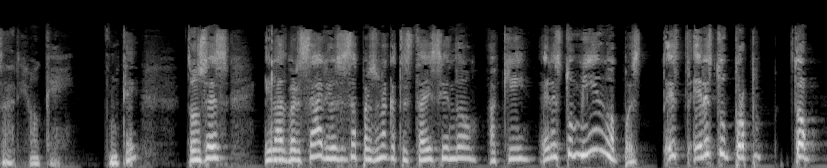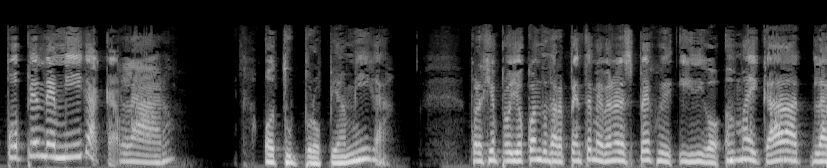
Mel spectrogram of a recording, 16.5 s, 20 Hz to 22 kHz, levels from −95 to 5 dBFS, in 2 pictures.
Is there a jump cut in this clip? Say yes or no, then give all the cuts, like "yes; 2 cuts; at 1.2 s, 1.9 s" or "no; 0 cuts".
no; 0 cuts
